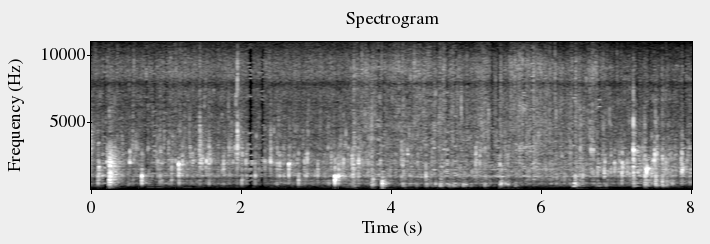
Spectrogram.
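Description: Duck legs and chopped shallots sizzling in hot oil in a Cookeo multicooker's pot on its browning setting: a steady sizzle full of small crackles. A spatula stirs through them, knocking against the pot now and then.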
